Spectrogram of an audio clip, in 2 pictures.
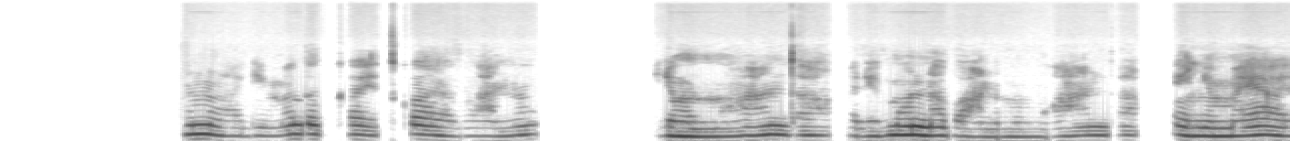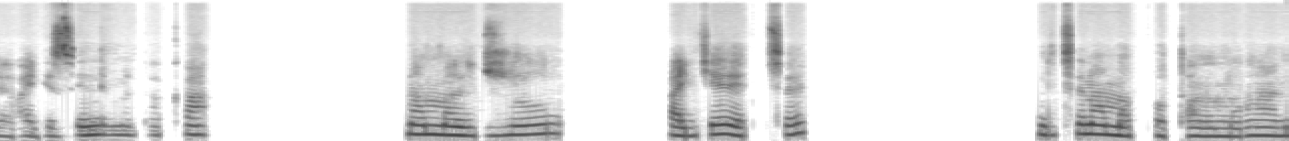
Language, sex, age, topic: Kinyarwanda, female, 18-24, government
